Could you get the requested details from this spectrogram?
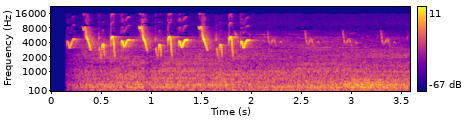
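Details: Cetti's warbler at UVA-park, 15 April 2020, bird not in view, begins with a loud call: a sudden two-second outburst of sharp, ringing notes, then softer high notes over faint hiss.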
